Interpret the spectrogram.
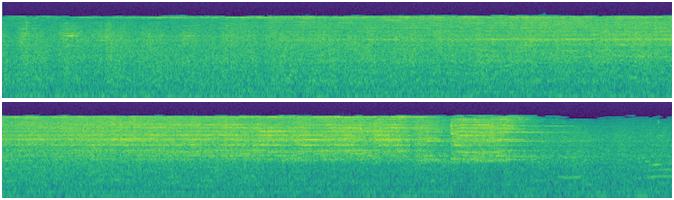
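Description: Freight train of truck trailers on flatcars rolling past with a steady low rumble. From about a third of the way in, the steel wheels squeal in high, thin tones that cut off suddenly near the end.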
